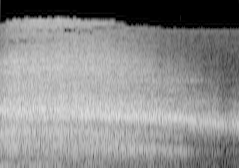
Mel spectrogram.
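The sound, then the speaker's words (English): A long, deep breath drawn in and let out, a steady airy rush that fades slightly toward the end, heard alone without speech. “So take a deep breath in and breathe out.”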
